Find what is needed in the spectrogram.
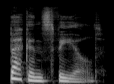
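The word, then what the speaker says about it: Beaconsfield: sounded spelt a-r-b-u-t-h-n-o-t pronounced arbuthnot spelt e a-r-u-n-d-e-l pronounced arundel b e a c o n s f i e l d beckons field b e a u c h a m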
